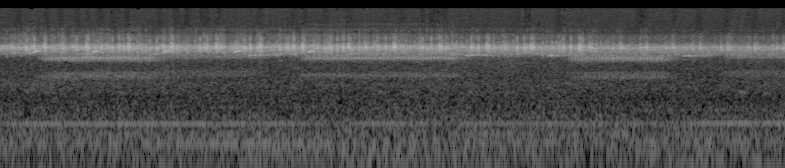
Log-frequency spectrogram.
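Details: In a North Carolina backwoods swamp at night, tree frogs keep up a dense shrill pulsing chorus, while overlapping raspy trills of one to two seconds repeat about every three seconds over a faint low drone.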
